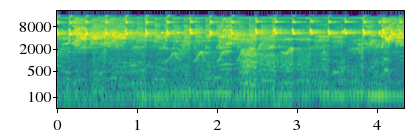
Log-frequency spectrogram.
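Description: Lovebird chattering: a fast run of high chirps repeated about four times a second, with a few short sliding notes among them, over a steady low hum.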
